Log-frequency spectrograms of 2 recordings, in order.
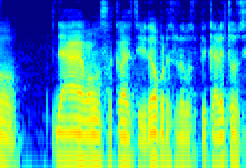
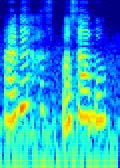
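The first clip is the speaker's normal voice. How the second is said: adiós squeaked very high; squeaky high voice. Pretend. Youtuber signing off to fans in a joke squeak. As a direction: say adiós in a tiny cartoon squeak.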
